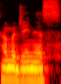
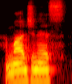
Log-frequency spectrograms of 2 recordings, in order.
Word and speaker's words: homogeneous: will be called heterogeneous so ever you want to pronounce a modulus homogeneous or homogenous both will work here and it's just going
